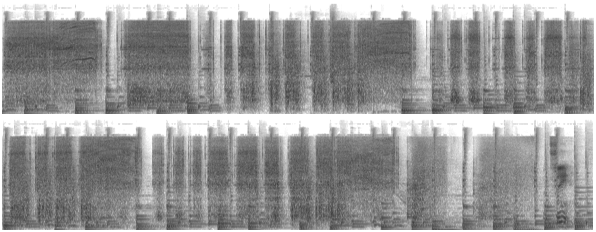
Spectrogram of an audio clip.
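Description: A handheld power drill bores holes in a home-built indoor cycling trainer platform, its motor whining loud and close in repeated bursts with brief pauses between, the bit changed partway to size holes for a washer and bolt.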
